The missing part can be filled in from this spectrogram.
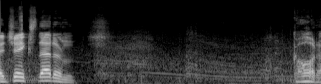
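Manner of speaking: ordinary delivery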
